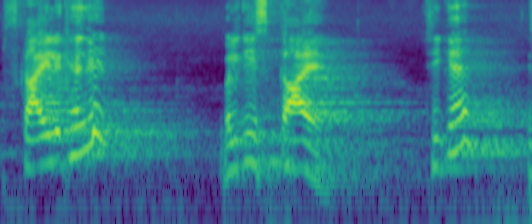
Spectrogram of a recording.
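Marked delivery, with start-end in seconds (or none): none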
